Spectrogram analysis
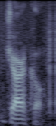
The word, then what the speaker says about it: Jarchow: Wisconsin journal today our guest is representative charcoal thanks for having I did pronounce that correct you got it okay you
